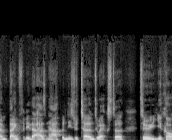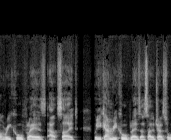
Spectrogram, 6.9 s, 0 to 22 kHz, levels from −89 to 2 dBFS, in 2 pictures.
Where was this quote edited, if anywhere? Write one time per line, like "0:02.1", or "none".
none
